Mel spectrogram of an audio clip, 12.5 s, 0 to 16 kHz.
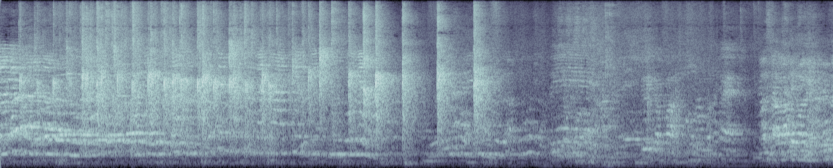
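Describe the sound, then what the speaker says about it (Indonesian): Classroom applause for a student group after their presentation, a steady wash of many hands clapping that runs for several seconds, with children's voices mixed in. "Kita beri aplaus dulu untuk kelompok 1"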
